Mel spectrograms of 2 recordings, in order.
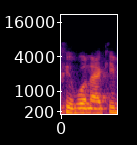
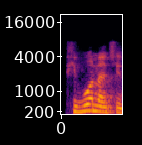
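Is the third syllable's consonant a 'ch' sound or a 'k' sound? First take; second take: k; ch. First: The third syllable starts with a 'k' sound. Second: The third syllable starts with a 'ch' sound. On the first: The speaker calls it wrong. "कोई कोई फिबोनाकी भी बोलते हैं" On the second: The speaker calls it right. "But this is फिबोनाची number"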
